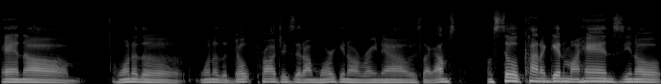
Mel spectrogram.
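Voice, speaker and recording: On a very clean recording with a silent background, a man with a dark, mellow tone and medium pitch speaks at a fairly quick pace with fairly even intonation. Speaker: music artist and DJ. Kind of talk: casual podcast interview.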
